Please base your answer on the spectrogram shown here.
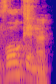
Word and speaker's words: Vaughan: Yeah, V-A-U-G-H-A-N. So it's written Vaughan, but it's pronounced Vaughan.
